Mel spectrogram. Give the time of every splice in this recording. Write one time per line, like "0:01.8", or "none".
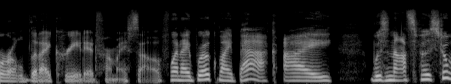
0:01.7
